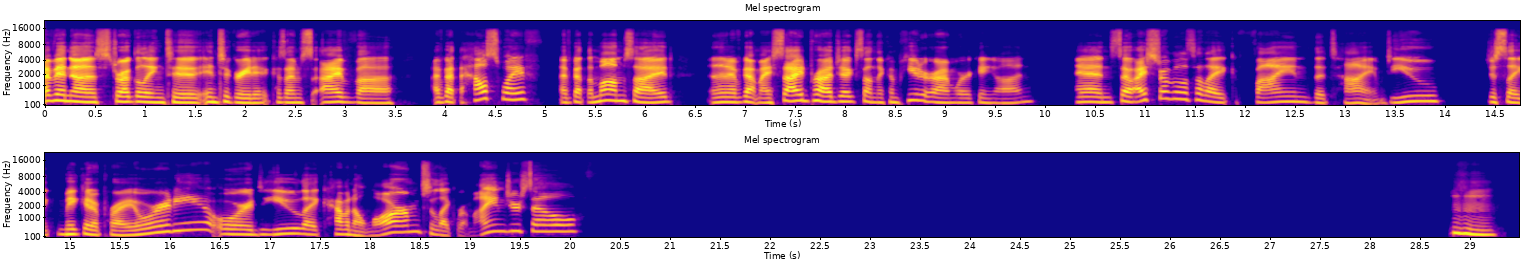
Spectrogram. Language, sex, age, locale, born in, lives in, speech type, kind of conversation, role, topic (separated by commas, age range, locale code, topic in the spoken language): English, female, 25-29, en-US, United States, United States, conversation, podcast, host, How does making daily movement a habit impact your overall well-being?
